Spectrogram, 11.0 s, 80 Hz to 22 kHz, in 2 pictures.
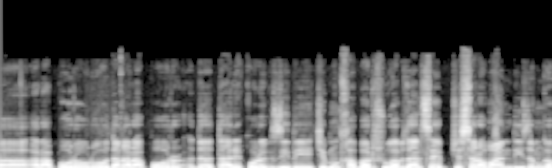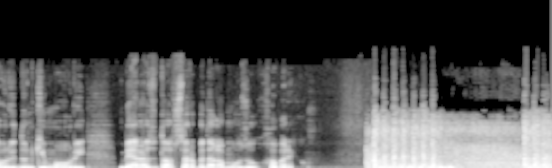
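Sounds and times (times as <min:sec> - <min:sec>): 
speech: 0:00.0 - 0:08.7
heavy-weapons automatic gunfire from border fighting in Kurram on the Pakistan-Afghan frontier: 0:09.2 - 0:11.0.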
